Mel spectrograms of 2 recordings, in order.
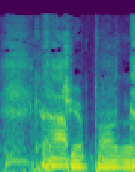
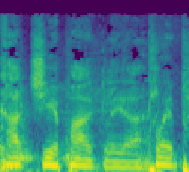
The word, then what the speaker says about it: Cacciapaglia: Cacciapaglia. – Cacciapaglia.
